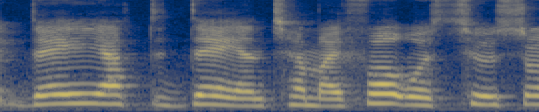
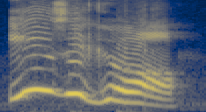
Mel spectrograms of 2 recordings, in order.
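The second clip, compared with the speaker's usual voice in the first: loud, high attempt to steady an animal; urgent call; 7 semitones higher, 6 dB louder than usual. A narrator's reading. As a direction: call out to calm the beast, pitched up. Calming a growling creature, urgently.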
